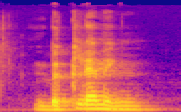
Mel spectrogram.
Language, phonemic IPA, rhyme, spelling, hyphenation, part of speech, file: Dutch, /bəˈklɛ.mɪŋ/, -ɛmɪŋ, beklemming, be‧klem‧ming, noun, Nl-beklemming.ogg
- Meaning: 1. inheritable right of use of agricultural ground that one doesn't own, in exchange for rent paid to the owner 2. troubling or trying situation, difficulty, oppression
